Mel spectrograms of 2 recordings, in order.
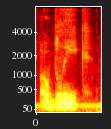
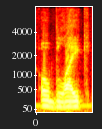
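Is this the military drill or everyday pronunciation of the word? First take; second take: everyday; military. First: It uses the ordinary everyday pronunciation. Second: It uses the military drill pronunciation. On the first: It is the form used outside the military. "It's actually pronounced oblique" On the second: It is the form used in military commands. "It's pronounced oblique in the command, but it uh, that's only for the military"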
